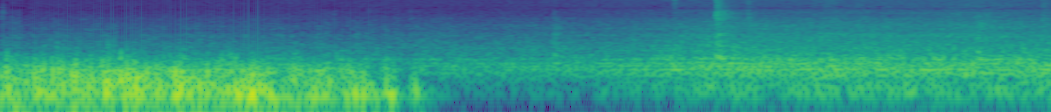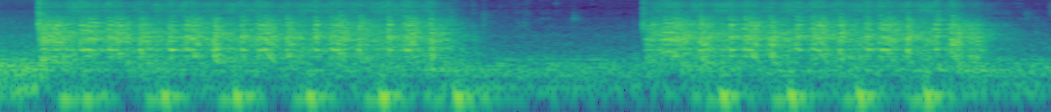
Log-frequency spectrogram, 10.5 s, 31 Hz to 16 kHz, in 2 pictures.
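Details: 2004 Kawasaki Vulcan 500 stored two or three years, carburettor float bowls just reassembled, petcock turned to prime to fill the bowls: two short bursts of even starter cranking, about three turns a second, no firing; cranks but won't start, cause not confirmed.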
